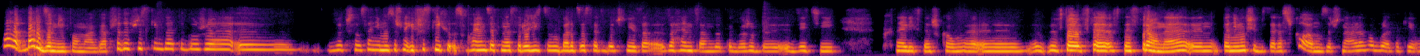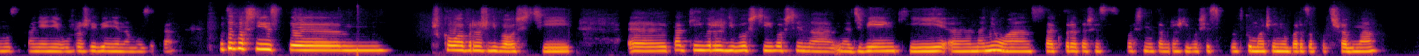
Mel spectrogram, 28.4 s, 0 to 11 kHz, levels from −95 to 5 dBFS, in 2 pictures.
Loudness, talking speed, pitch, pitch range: -19 LUFS, 170 wpm, 215 Hz, 200-240 Hz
